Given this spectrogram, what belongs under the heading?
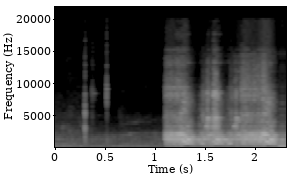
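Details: Ducati 1098 abandoned motorcycle: the starter spins hard with sputters but never catches; a weak, non-matching battery and old fuel are suspected; no-start.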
